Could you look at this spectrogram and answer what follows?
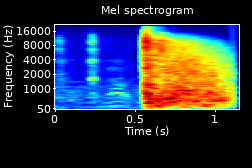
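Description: Rifle fire from a SCAR L at three 10-inch steel plates 10 yards away on a range: quiet lead-in, then a sudden loud burst of rapid shots with ringing reverberation filling the rest.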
